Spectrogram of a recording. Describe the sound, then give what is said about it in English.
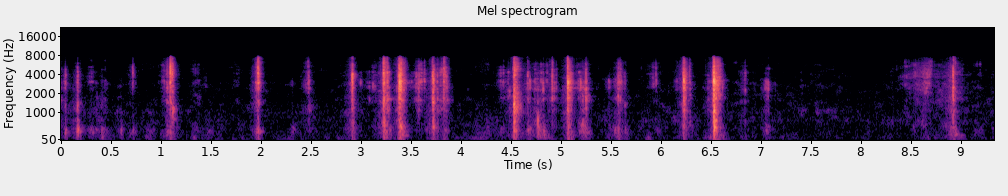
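Small screws are fiddled with at the power cable connector of a circuit board, giving many faint, sharp metallic clicks and ticks in an irregular rhythm, some bunched close together, with quiet gaps between. “Fiddling with the screws.”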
